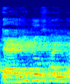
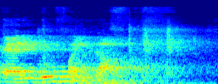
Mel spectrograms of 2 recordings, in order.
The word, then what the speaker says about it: Pteridophyta: है वो हमारा है टेरिडोफाइटा। टेरिडोफाइटा, टेरिडोफाइटा। जैसा कि हमने ब्रायोफाइटा को 2 शब्दों में तोड़ दिया था, वैसे इसको भी 2 शब्दों में तोड़ देते हैं। टेरिडोफाइटा में पी साइलेंट होता है और ये 2 शब्दों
